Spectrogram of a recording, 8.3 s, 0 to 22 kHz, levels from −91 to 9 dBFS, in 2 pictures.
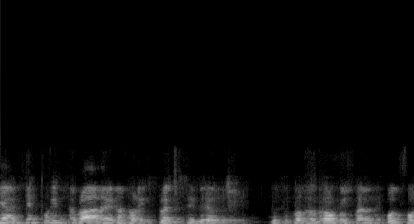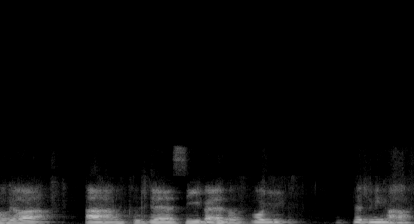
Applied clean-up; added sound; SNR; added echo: neural mask model DeepFilterNet 3.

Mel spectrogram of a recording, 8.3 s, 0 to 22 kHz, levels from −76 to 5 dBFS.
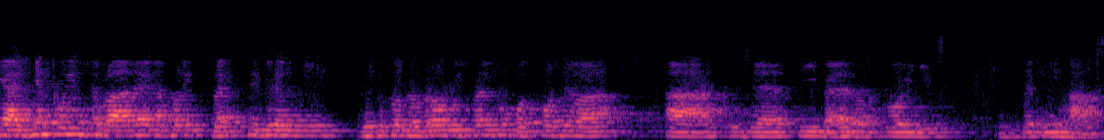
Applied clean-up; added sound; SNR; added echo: neural separator model SepFormer DNS4.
